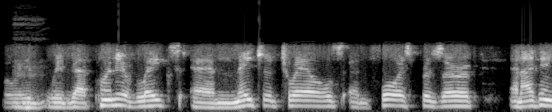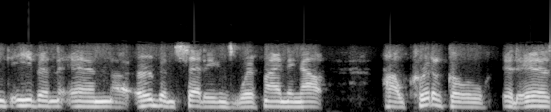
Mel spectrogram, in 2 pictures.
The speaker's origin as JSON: {"language": "English", "town": "Chicago", "region": "Illinois", "country": "United States", "tie": "born or raised there", "lives_now": "Lake County, United States", "said": "I was born and bred in the Chatham neighborhood in Chicago, and I came up here in Lake County in the 70s"}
